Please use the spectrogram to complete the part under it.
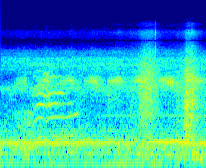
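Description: A cat meows faintly a couple of times over a steady background hum, soft and somewhat distant.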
